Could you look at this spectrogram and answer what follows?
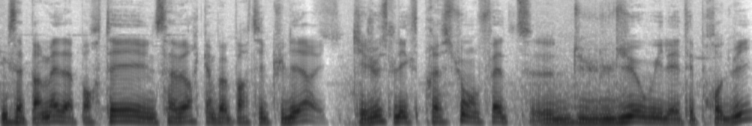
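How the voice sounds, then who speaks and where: Noticeable background noise runs under a man's voice. He speaks at medium pitch with ordinary pitch variation. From western France (Laval). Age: 20s. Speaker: beekeeper and student. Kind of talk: interview monologue. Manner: hesitant, many fillers.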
